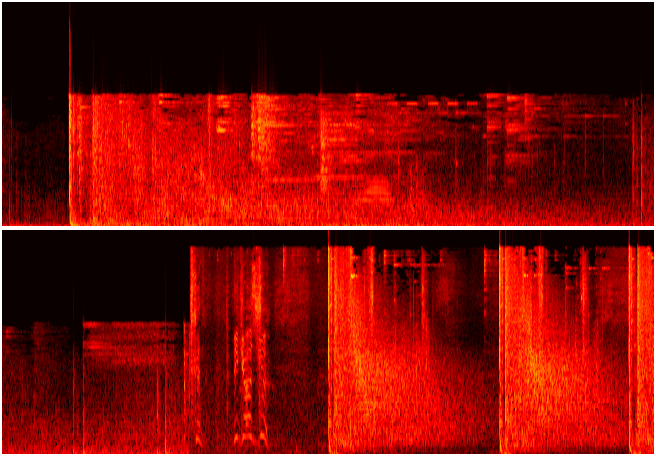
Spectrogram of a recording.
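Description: A sniper rifle fires with a sharp crack.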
